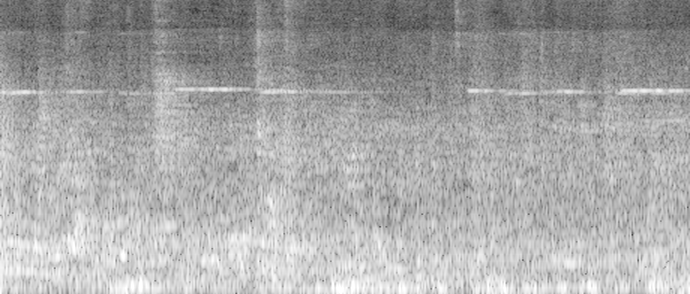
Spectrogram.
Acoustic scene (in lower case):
subway station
